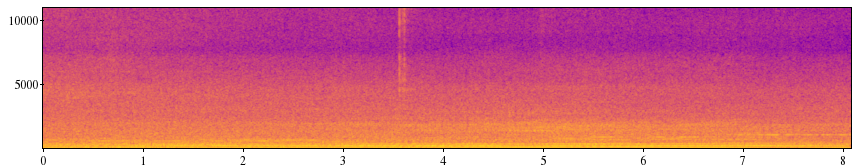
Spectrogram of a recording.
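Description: Passenger train rolling slowly past, with the steady low drone of diesel engines throughout; the drone swells slightly about four seconds in as the power car's generator set goes by.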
